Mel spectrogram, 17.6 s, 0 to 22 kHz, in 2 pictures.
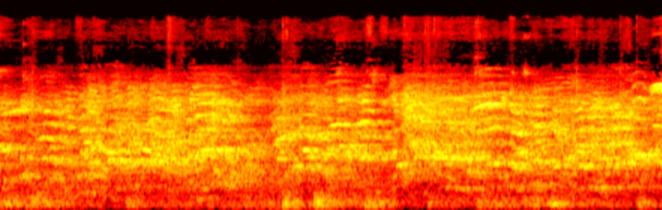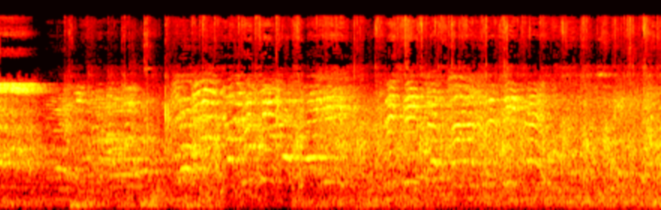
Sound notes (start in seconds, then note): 5.9 cheering; 8.6 whistle blows; 10.4 clapping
